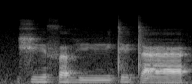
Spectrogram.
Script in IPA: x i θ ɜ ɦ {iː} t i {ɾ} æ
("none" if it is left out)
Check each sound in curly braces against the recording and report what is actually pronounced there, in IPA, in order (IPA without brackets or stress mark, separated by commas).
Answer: iː, t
